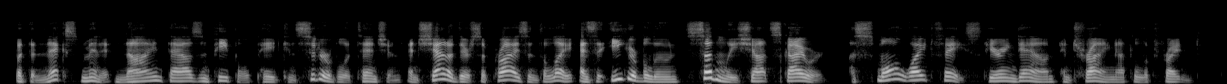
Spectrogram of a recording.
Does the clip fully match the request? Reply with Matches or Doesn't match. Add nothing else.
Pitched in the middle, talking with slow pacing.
Doesn't match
